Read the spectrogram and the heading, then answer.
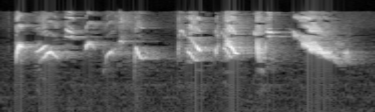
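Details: Short, rich phrase from a blind European goldfinch singing through an almost closed beak: rapid liquid twitters and buzzy trills in two quick bursts, ending on a downslurred whistle.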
